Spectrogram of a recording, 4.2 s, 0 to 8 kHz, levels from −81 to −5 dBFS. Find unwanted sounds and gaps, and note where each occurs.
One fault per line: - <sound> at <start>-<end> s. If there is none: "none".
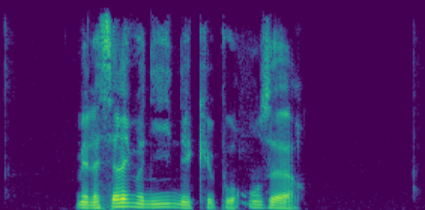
none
